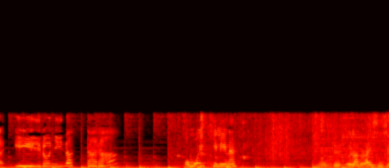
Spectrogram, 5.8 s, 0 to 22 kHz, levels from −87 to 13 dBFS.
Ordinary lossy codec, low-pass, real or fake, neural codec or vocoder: none; 7.2 kHz; real; none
